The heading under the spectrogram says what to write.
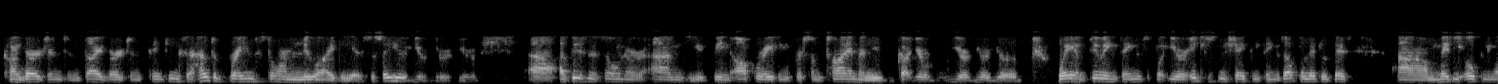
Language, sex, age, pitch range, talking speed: English, male, 40-59, 110-135 Hz, 200 wpm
